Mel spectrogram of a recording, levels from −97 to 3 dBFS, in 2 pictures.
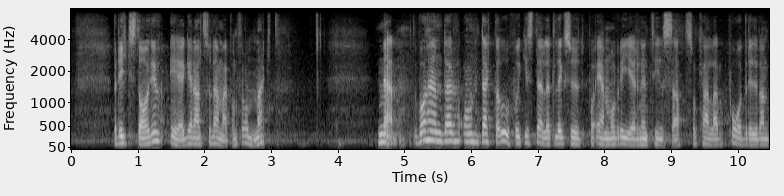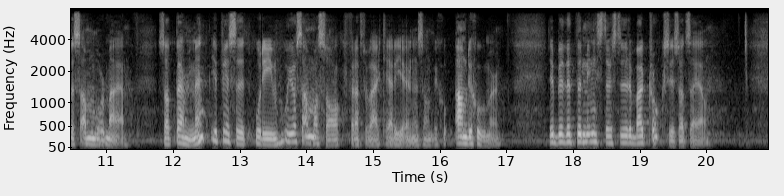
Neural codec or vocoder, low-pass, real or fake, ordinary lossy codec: codec, 24 kHz, 0.9 kbps, WavTokenizer, medium speech release version 1; 7.2 kHz; fake; none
